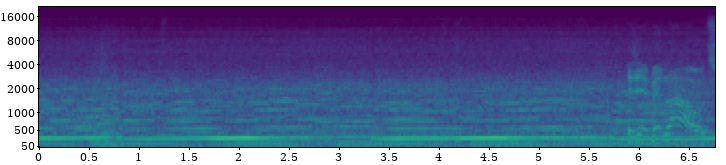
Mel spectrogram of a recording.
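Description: Simulated LMP2 prototype race car engine in Le Mans Ultimate, a steady high drone holding near one pitch with brief shifts and a rising rev near the end, loud and continuous while a voice talks over it.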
